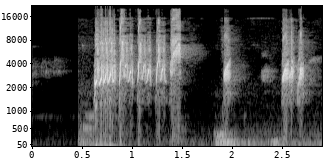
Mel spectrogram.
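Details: Flowerpecker in full song, used to prompt other birds to sing: sharp, high, buzzy chirps in quick clusters, a pause, then a few thin, bright notes.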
